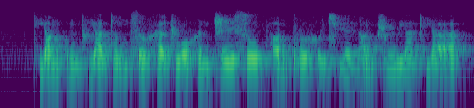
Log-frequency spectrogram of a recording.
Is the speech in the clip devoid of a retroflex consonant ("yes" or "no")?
no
